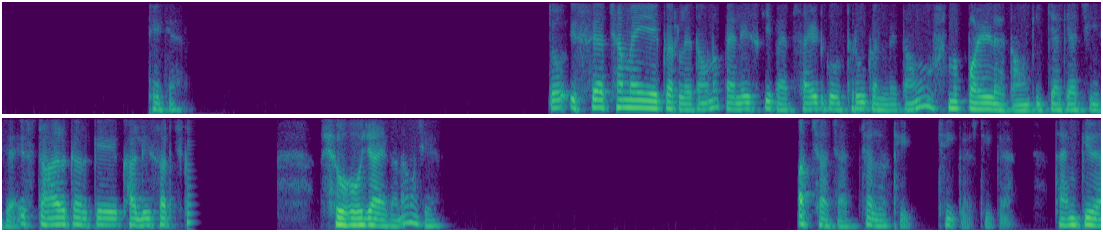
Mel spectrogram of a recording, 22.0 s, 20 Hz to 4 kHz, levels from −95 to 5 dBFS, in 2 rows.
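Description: From 12.85 to 13.75 s, a likely long network dropout: a short fading buzz, then about 0.77 s of silence. Unlike brief concealment, 0.89 s of sound is simply gone.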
